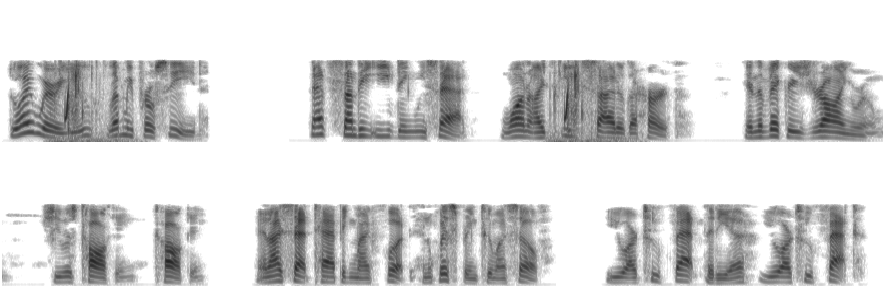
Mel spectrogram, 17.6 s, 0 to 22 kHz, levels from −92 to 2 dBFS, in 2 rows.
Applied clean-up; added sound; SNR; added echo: none; Raindrop; 2 dB; none.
